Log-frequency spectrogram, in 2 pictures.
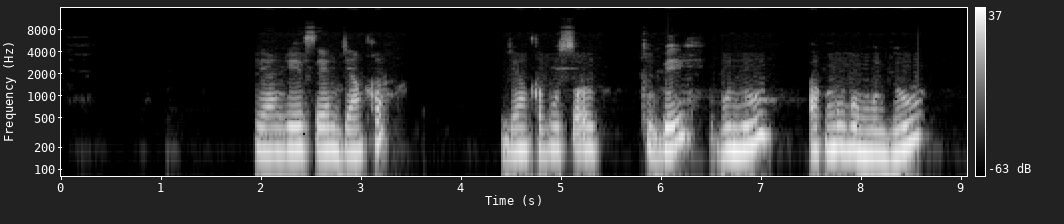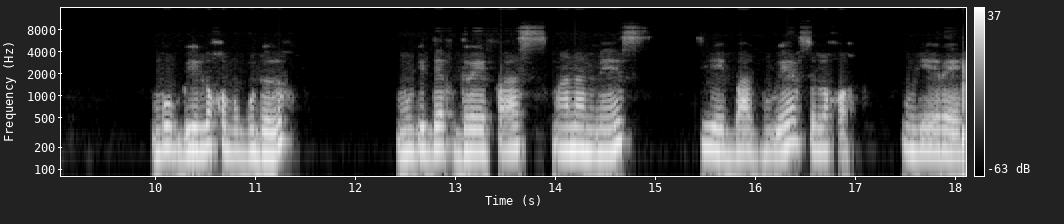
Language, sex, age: Wolof, male, 18-24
